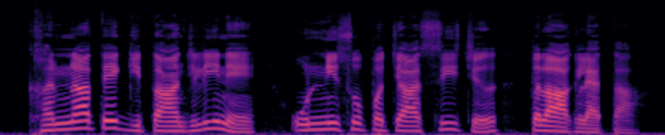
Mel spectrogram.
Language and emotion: Dogri, neutral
